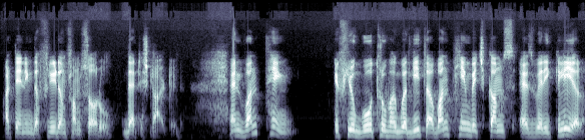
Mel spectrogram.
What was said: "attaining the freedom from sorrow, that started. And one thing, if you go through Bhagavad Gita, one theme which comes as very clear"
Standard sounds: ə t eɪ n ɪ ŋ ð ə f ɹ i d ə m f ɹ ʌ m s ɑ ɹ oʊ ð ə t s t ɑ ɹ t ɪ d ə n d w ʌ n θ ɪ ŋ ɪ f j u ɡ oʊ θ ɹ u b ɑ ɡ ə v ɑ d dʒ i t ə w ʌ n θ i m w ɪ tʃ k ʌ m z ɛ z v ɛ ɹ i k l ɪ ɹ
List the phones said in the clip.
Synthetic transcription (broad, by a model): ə t eɪ n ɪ ŋ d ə f ɹ i d ə m f ɹ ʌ m s ɑ ɹ oʊ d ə t s t ɑ ɹ t ɪ d ə n d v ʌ n t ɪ ŋ ɪ f j u ɡ oʊ t ɹ u b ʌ ɡ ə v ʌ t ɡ i t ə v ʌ n t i m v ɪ tʃ k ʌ m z ɛ z v ɛ ɹ i k l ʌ ɹ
